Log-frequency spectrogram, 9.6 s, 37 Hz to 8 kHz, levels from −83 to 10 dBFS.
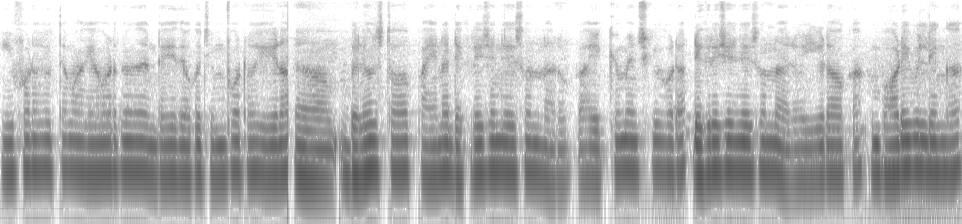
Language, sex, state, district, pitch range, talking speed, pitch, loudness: Telugu, male, Andhra Pradesh, Anantapur, 125-135 Hz, 155 wpm, 130 Hz, -31 LUFS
